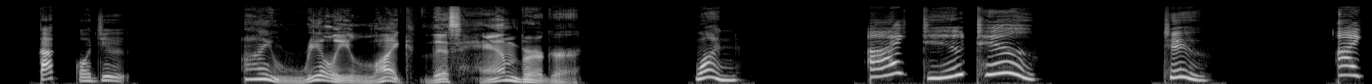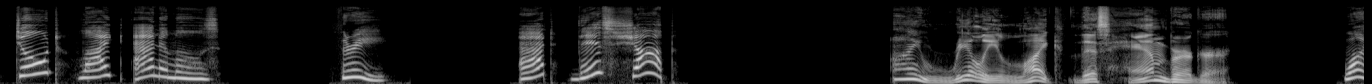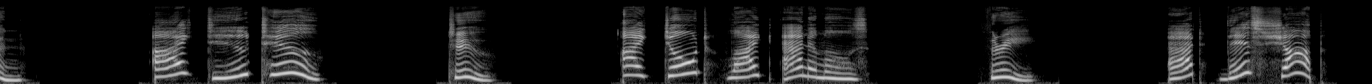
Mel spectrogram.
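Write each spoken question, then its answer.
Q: I really like this hamburger.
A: 1: I do too.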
